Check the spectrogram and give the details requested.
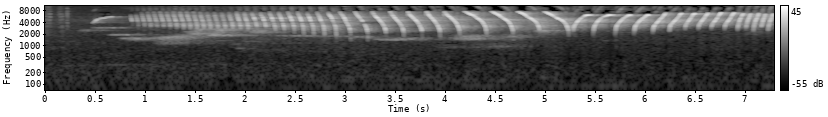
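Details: Canary singing to stimulate a pet canary: soft opening notes, then a long accelerating trill of high repeated notes that turns into loud downward-curving slurs, repeated quickly and evenly.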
